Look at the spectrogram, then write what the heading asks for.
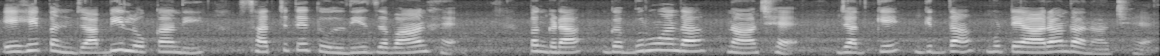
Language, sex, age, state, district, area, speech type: Punjabi, female, 18-30, Punjab, Barnala, rural, spontaneous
